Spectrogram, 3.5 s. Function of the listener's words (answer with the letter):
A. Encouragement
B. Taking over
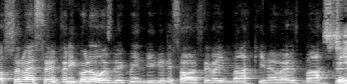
B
